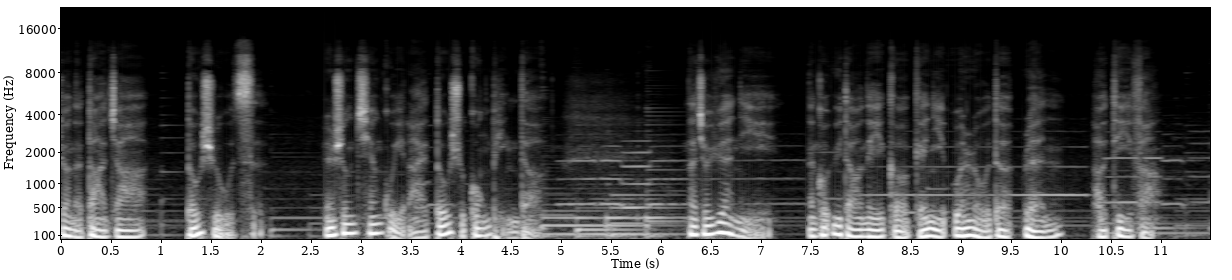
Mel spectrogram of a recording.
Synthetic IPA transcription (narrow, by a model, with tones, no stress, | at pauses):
ɑ˥˩ŋd̪ə˩t̪a˥˩t͡ɕja˥t̪o˥ʊʂɻ̩˥˩ṵ˧˥t͡sʰɹ̩˨˩˦ | ɻə˧˥nʂɤ˥ŋt͡ɕʰjɛ˥nku˧˩ḭ˨˩lʔa̰˧˥ɪt̪o˥ʊʂɻ̩˥˩kʊ˥ŋpʰi˧˥ŋd̪ə̰˧ | na˥˧t͡ɕjo˥˧ʊɥɛ˥˩nnḭ˨˩ | nɤ˧˥ŋko˥˧ʊy˥˧t̪ɑ˥˧ʊna˥˩i˧˥ɡə̰˧ke˧˥ɪni˨˩wə˥nɻo˧˥ʊd̪ə˧ɻə˧˥nxɤ˧˥t̪i˥˩fɑ̰˨˩ŋ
